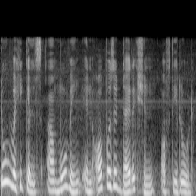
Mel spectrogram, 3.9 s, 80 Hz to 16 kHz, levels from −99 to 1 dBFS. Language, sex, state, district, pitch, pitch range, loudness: English, female, Karnataka, Bangalore, 180 Hz, 170-245 Hz, -16 LUFS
